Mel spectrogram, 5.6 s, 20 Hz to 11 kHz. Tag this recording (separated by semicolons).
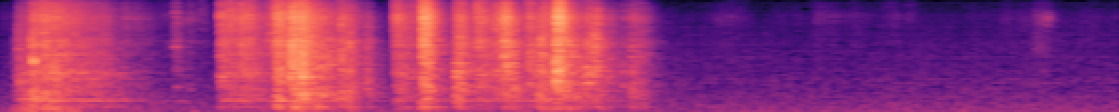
crash; can; fall; 252basics; steel; bang; collapse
